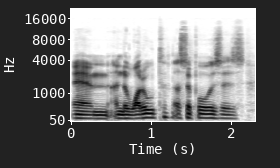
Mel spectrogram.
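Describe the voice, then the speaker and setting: Guy hosting a podcast, lowish voice, bright edge, lots of ums, dry close sound. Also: little pitch movement, unhurried, clean tone, no echo. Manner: hesitant, many "um" and restarts. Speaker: podcast host. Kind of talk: casual interview.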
